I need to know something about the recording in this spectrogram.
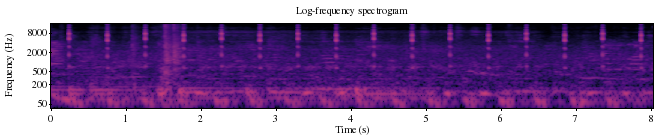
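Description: Clock-ticking sound effect, about two ticks a second, over a low steady rumble.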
